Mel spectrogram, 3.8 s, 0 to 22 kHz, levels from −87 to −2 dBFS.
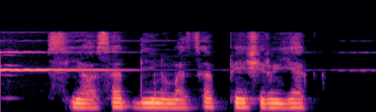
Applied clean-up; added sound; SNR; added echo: classical method log-MMSE.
